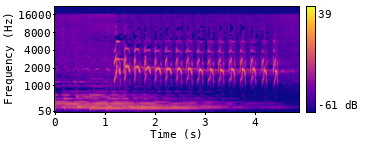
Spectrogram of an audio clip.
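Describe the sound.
A green woodpecker gives its laughing call: a long, rapid series of loud, evenly repeated clipped notes, over a low drone that fades as the call goes on.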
